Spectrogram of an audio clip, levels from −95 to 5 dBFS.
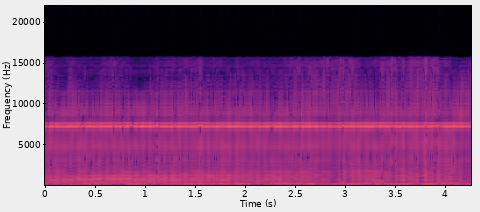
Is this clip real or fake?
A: fake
